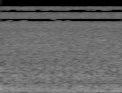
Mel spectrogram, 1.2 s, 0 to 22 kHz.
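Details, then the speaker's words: 2005 central AC outdoor unit that was blowing warm air, after cleaning the condensing coil and fitting a new Titan HD dual run capacitor. Steady low compressor hum under an even fan rush, no rattles or buzzing. Normal compressor running. "blowing bubbles hear that compressor hum in the background with a nice clean coil now job well done"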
